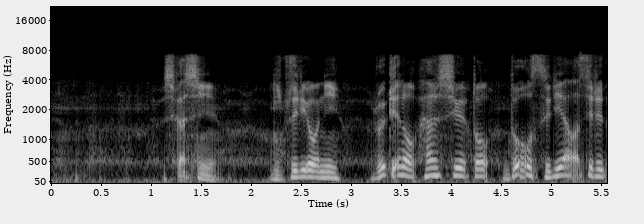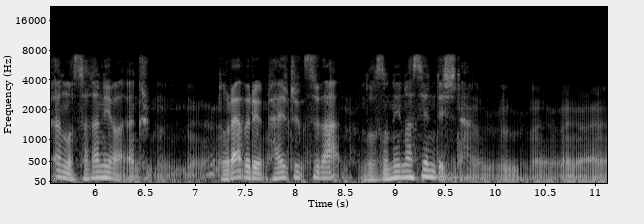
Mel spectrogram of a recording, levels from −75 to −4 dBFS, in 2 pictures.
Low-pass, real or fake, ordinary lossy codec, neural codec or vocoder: 7.2 kHz; fake; AAC, 48 kbps; autoencoder, 22.05 kHz, a latent of 192 numbers a frame, VITS, trained on many speakers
